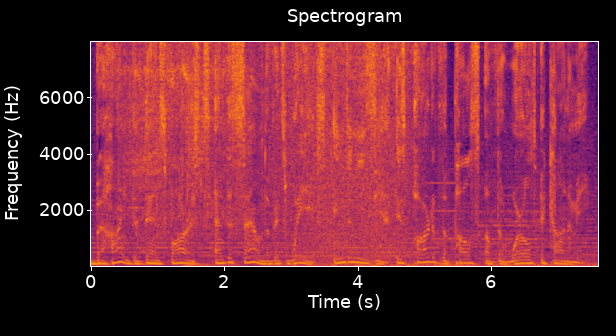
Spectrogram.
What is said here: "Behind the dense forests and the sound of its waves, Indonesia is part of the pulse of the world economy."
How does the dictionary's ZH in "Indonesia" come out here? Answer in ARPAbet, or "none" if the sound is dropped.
Z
